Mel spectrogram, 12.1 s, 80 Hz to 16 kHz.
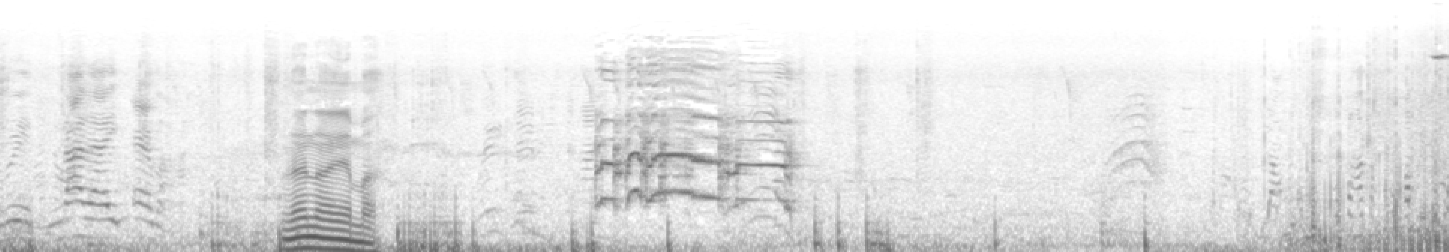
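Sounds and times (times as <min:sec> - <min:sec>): rooster crowing: 0:05.0 - 0:06.8.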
